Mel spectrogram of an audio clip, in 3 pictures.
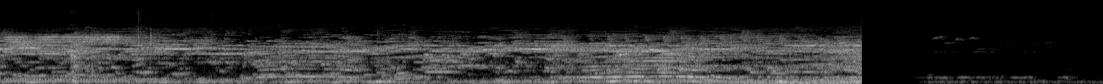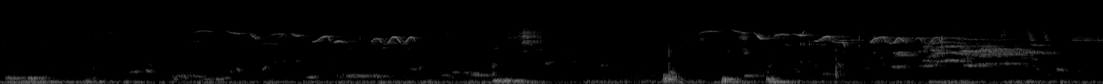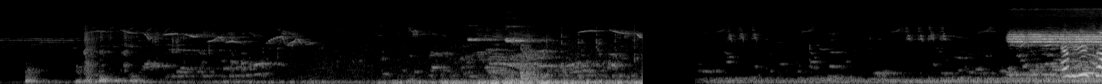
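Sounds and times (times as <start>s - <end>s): small birds chirping: 9.2s - 28.5s, 29.1s - 32.6s.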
